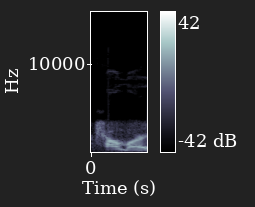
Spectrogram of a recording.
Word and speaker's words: Kalmar: For those who don't know your background, you were born in Is it Kalmar in Sweden? Is that how you pronounce it? – Sweden, yeah, Kalmar, yeah.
